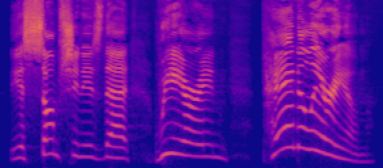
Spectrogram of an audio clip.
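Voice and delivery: usual speaking voice

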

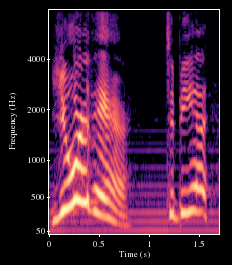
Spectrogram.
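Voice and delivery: loud, insistent pulpit delivery; emphatic preaching. Real, not acted. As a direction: drive it home at high volume. Preacher driving home his point.

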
